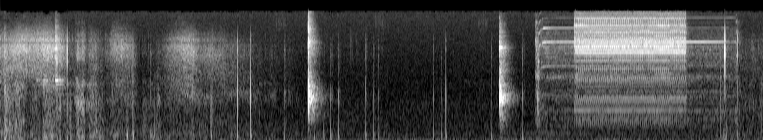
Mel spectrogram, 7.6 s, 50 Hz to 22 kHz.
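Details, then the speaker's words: Motorcycle at key-on, microphone close, after the touchy kill switch was given a tiny squirt of WD-40: scattered clicks then a steady one-second electric buzz as the fuel injection pump primes normally; owner hopes problem cured. "And you can hear clearly the fuel injection starts to work. So hopefully I've cured the problem without having to do anything to the bike other than give it a tiny little squirt of WD-40."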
